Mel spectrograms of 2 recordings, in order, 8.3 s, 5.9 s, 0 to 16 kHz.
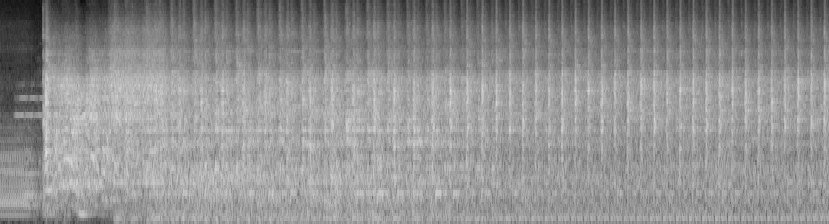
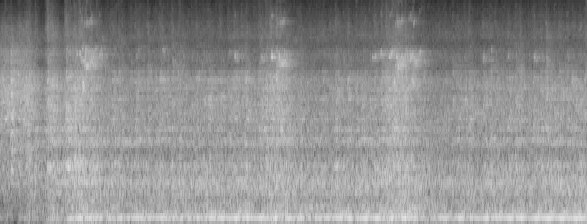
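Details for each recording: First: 1993 Fox body V8 that had not run in years, after vacuum lines were replaced and capped: lumpy, uneven running with a steady stumble about four times a second. Misfire, one spark plug wire was disconnected. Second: 1993 Fox body V8, not run in years, with vacuum caps fitted and the spark plug wire reconnected: catches and holds a steady, even low idle hum with no stumble or skip. Normal idle on all eight cylinders.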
